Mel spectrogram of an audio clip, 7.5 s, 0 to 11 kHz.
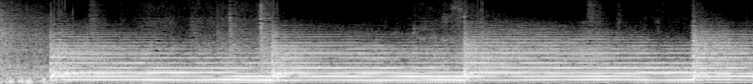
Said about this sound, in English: The bell is a 10-ton bell, cast in Britain, and the design, it's made of Gozo stone, and it is now one of the established features of the Grand Harbour entrance.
